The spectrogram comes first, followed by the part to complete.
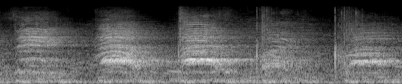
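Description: Middle-school cheerleading squad shouting a cheer in unison: a series of loud shouted calls about a second apart, over cheering from the crowd.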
